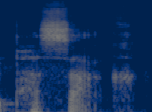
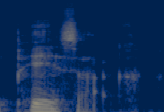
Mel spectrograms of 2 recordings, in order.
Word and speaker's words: Pesach: They call it Pesach, but we say Pasak. But it's the vowel pointing here say Pesach.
